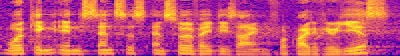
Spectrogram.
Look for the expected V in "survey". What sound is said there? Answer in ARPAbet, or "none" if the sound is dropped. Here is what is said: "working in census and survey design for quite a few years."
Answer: V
